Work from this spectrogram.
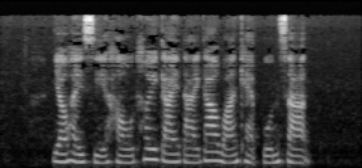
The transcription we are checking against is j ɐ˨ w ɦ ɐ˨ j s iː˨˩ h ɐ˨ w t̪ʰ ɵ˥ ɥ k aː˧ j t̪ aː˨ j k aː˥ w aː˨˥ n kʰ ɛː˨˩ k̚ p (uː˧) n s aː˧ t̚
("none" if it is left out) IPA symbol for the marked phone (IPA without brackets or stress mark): uː˨˥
